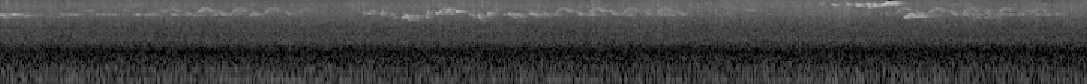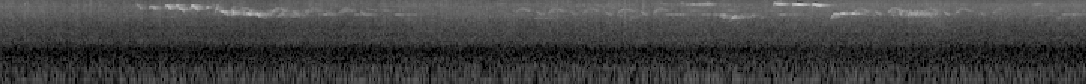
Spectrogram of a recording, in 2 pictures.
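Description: Songbirds singing short, high, warbling phrases every few seconds over a steady low rumble of outdoor background noise. The loudest phrase comes near the end.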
